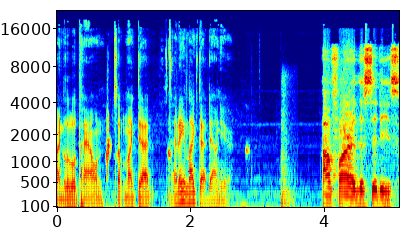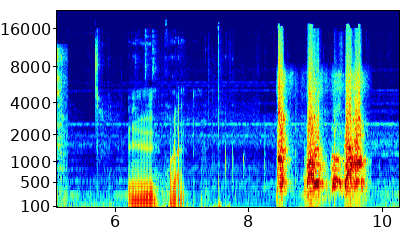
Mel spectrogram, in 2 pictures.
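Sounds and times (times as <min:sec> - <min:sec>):
speech: 0:00.0 - 0:02.7, 0:03.4 - 0:05.3, 0:06.2 - 0:07.1
dog-like barks from snakes: 0:08.4 - 0:09.9.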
